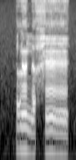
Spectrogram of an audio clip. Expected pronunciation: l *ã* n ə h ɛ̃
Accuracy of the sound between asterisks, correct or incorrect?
incorrect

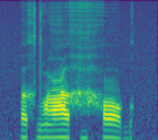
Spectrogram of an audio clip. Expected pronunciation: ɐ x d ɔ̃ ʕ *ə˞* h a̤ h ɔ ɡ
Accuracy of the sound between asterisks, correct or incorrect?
incorrect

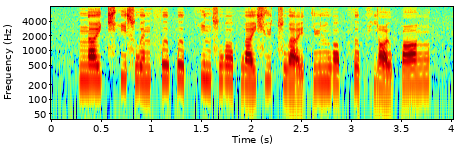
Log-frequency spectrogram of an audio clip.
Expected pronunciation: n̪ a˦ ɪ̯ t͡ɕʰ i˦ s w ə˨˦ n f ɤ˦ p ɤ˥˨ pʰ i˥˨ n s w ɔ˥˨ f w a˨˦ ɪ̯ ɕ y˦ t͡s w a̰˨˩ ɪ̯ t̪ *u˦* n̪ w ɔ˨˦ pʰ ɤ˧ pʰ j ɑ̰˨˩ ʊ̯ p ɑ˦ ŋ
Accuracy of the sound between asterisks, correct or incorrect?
incorrect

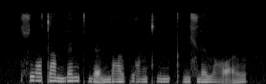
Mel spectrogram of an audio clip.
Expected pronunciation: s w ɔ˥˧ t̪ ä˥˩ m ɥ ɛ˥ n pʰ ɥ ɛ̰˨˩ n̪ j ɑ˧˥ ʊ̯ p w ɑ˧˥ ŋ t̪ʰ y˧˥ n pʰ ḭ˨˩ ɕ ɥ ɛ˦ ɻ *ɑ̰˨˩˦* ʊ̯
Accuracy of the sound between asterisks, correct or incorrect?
correct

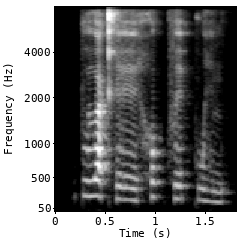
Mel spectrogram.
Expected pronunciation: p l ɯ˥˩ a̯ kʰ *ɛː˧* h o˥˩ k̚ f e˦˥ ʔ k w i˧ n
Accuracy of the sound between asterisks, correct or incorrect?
incorrect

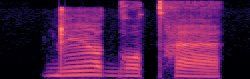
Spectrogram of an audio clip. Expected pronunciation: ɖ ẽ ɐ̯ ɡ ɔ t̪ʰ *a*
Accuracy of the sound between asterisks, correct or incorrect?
incorrect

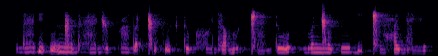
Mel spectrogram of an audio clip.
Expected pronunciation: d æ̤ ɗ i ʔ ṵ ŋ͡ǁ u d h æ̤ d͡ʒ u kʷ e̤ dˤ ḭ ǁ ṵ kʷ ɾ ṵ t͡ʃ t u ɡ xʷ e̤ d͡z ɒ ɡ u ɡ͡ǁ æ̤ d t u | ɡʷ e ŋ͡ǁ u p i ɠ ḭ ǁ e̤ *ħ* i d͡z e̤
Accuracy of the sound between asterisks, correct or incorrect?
correct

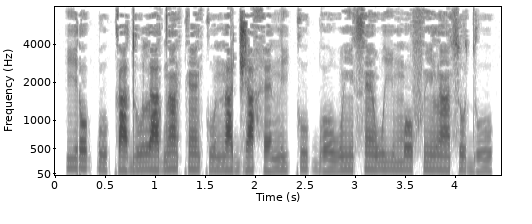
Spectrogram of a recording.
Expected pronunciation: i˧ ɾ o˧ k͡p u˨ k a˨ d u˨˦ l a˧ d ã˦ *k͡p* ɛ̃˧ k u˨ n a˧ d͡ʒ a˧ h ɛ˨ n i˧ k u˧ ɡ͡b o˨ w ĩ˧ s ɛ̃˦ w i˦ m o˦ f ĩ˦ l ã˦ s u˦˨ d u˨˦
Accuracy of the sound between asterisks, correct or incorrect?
incorrect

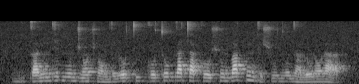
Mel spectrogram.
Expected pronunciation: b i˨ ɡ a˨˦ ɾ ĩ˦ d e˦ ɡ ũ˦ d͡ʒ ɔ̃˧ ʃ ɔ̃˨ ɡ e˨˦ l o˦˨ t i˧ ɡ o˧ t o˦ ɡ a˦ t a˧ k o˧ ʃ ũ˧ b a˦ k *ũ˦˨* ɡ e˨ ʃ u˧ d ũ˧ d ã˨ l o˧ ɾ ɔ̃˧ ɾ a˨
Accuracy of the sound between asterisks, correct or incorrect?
correct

